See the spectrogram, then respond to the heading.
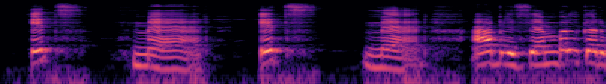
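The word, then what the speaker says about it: mère: बोलेंगे फ्रेंच में इट्स मेर इट्स मेर इट्स मेर आप रिसल कर पा रहे होंगे इसको हिंदी से इट्स मा मेर मा मैर it's like that मैर please try करें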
